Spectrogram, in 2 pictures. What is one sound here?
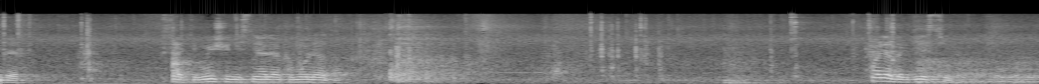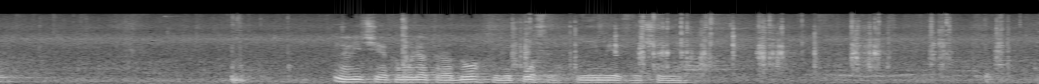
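Metal tools clink and tap against engine parts.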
